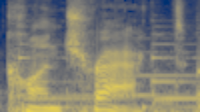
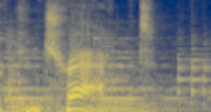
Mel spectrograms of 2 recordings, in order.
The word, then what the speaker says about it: contract: Number two, when a word has multiple meanings, in virtually all cases, the noun form stresses the first syllable. The verb stresses the last. For example, contract is a noun, or contract is a noun, or contract is a verb.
